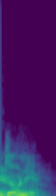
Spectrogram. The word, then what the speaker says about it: donair: Is it pronounced donair or donair? Yeah, donair.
